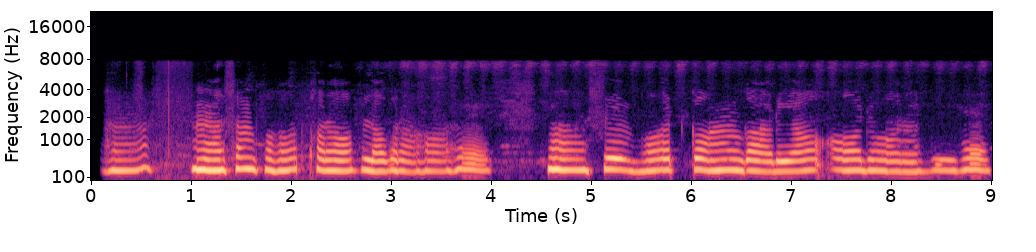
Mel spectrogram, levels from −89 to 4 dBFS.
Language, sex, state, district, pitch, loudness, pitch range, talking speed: Hindi, female, Madhya Pradesh, Dhar, 220 Hz, -13 LUFS, 205-225 Hz, 105 wpm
